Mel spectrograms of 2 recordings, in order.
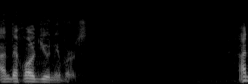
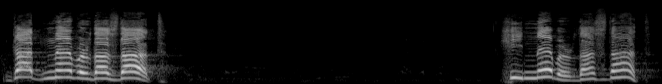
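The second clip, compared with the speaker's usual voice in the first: NEVER hit hard, slow and louder; emphatic insistence; 6 semitones higher, 7 dB louder, slower than usual. Acted. Preacher tells the church God never does that, slow and emphatic. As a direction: press the word never home slowly.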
